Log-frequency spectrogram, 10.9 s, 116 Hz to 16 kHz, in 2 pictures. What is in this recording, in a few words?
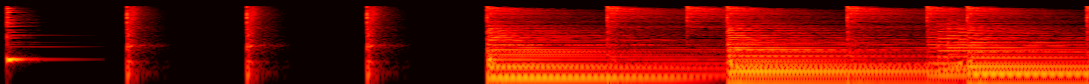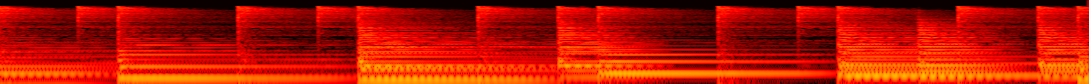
2beat, fretless bass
